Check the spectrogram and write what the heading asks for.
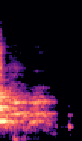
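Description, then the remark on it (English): A single sharp, loud dog bark, trailing off over most of a second, followed by a faint short yip or sound after a brief pause. “Oh, sorry about the dog.”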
